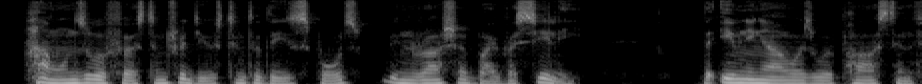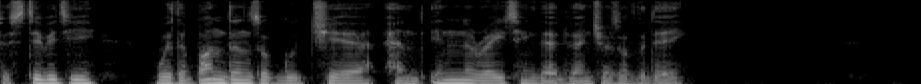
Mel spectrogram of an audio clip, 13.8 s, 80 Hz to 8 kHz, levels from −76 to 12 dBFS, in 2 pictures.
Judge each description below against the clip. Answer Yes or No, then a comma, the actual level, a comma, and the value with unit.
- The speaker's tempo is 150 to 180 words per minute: No, slow, 135 wpm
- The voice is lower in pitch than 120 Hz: Yes, low, 110 Hz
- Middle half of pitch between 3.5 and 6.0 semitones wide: No, average, 3.1 semitones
